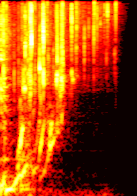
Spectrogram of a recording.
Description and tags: a water bubble made with air-filled bottle
under water of a sink
this one is bigger with some sparkling
recorded with sony MD recorder and stereo microphone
